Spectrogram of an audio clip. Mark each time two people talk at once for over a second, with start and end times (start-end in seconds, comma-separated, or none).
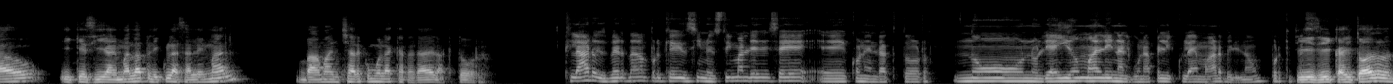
none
